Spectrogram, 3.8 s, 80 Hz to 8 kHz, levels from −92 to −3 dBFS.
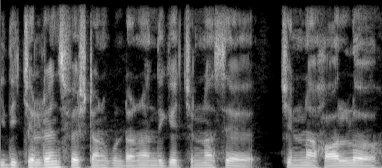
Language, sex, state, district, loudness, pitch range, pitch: Telugu, male, Andhra Pradesh, Visakhapatnam, -19 LUFS, 110-120 Hz, 115 Hz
